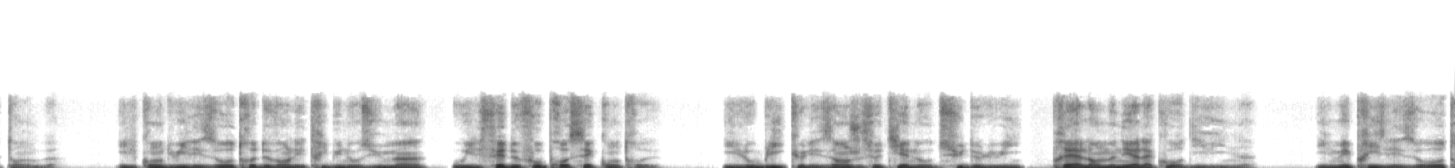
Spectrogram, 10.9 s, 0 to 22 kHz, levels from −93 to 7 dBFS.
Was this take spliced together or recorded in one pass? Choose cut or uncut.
uncut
